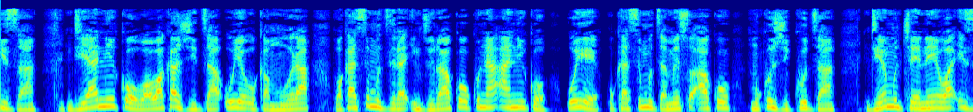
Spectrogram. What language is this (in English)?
Shona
